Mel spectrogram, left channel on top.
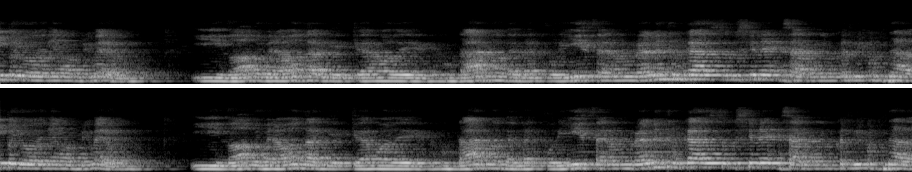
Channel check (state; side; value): normal; both; correlation 0.48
